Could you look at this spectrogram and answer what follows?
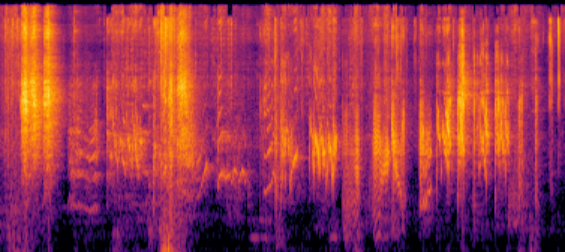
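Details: Talking budgerigar producing a busy stream of warbled, squawky and chirping syllables, with a few louder harsh bursts among quieter murmured notes.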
